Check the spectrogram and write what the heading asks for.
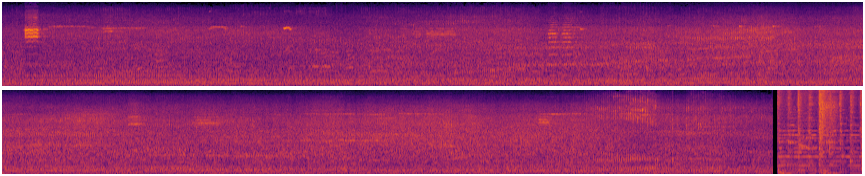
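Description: Dense city street traffic: motorcycle and auto-rickshaw engines running in a steady rumble, with short horn toots now and then.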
